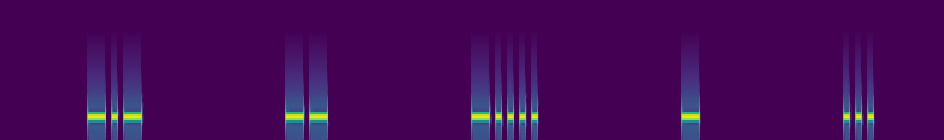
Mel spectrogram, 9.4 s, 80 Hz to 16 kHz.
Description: Morse code, heard as a keyed tone, about 20 wpm, spaced as for 5 wpm, 700 Hz. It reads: KM6TS
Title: USA Call Signs - 6 Characters - 8x Character Spacing - 20wpm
